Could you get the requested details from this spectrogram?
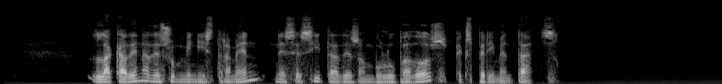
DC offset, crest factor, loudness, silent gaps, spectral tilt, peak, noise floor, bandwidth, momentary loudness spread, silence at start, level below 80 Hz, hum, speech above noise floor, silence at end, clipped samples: under 0.1%; 24 dB; -25 LUFS; none; -5.5 dB/octave; -2 dBFS; -66 dBFS; 11 kHz; 7 LU; 0.9 s; -50 dBFS; 50 Hz at -50 dBFS; 41 dB; 1.65 s; under 0.1%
